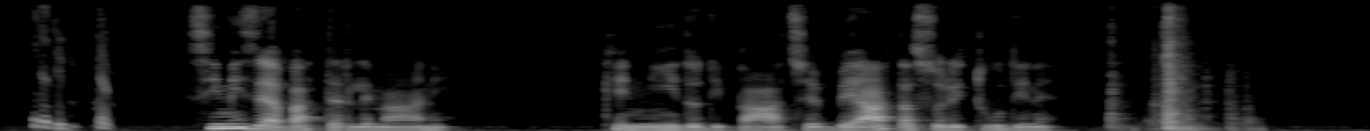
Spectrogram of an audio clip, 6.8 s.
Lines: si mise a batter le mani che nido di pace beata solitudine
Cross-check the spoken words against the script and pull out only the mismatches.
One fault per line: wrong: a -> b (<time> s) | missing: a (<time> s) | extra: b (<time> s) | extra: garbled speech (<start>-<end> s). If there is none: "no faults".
no faults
